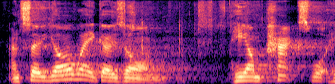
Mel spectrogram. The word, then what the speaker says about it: Yahweh: And in some translations, that name will be in capital letters, which is translated from the Hebrew word, which is spelt in capital letters, YHWH, which through translation over time gains some vowels and becomes Yahweh.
